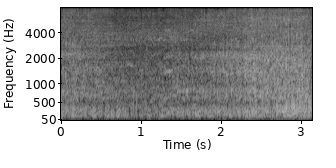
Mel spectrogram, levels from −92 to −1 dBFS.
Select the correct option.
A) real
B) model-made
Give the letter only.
B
